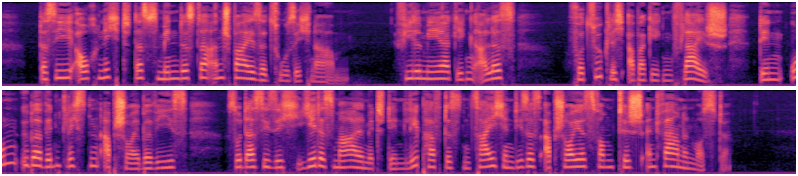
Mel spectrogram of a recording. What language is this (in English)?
German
